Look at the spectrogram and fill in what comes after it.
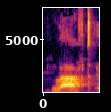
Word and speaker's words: laughed: I've loved, I've laughed, laughed, E de pronunciada como T.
